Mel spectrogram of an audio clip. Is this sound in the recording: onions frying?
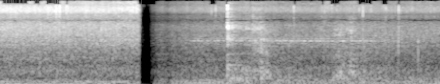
yes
